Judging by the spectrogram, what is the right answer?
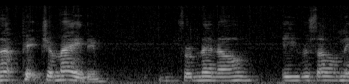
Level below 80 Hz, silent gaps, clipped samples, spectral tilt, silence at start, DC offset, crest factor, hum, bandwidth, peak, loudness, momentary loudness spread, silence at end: -56 dBFS; none; under 0.1%; -5 dB/octave; 0 s; under 0.1%; 18 dB; none; 17 kHz; -12 dBFS; -29 LUFS; 21 LU; 0 s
